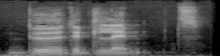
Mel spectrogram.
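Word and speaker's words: Bodø/Glimt: So I think a purist, and we know several journalistic purists would be like would say that the Norwegian pronunciation is somewhere in the region of Bodo Glimt.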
